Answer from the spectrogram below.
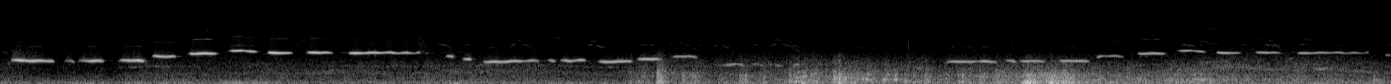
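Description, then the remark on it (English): A man whistles the slow, lilting tune of an old sea shanty, clear, as he heads outdoors into the fading light with the wind starting to blow, while low rumbling thunder and heavy weather noise build underneath in the second half. “He opened the door, grabbed the length of pipe used to prop it open in the summer months, then headed out into the fading light, all the while whistling the tune of an old sea shanty.”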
